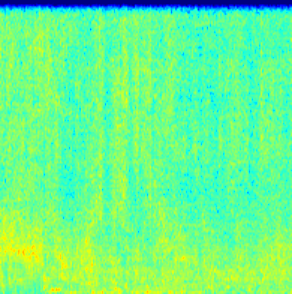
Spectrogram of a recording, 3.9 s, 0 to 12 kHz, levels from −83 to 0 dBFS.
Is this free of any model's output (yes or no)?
no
